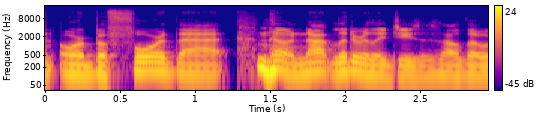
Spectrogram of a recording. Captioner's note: laughter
